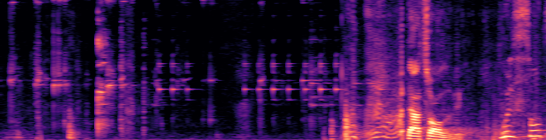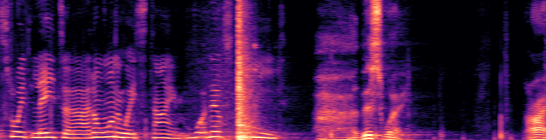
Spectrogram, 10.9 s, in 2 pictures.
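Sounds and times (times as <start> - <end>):
glass jars clinking together: 0.0 - 4.0
speech: 4.1 - 9.6, 10.8 - 10.9.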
